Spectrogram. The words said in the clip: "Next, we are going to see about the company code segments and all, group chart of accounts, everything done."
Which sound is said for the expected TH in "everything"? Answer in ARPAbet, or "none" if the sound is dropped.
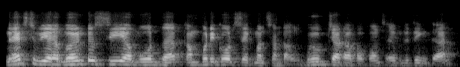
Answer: T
